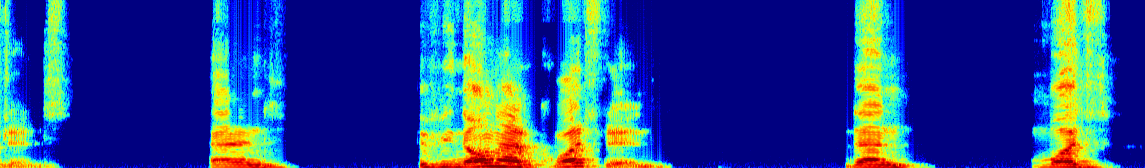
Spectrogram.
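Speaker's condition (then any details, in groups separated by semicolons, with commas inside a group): Cerebral palsy; clenched fist, unsteady walk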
